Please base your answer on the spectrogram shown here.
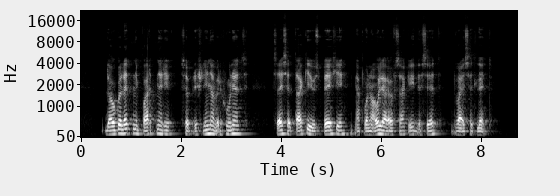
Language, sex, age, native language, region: Slovenian, male, 12-17, Slovenian, Drava region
